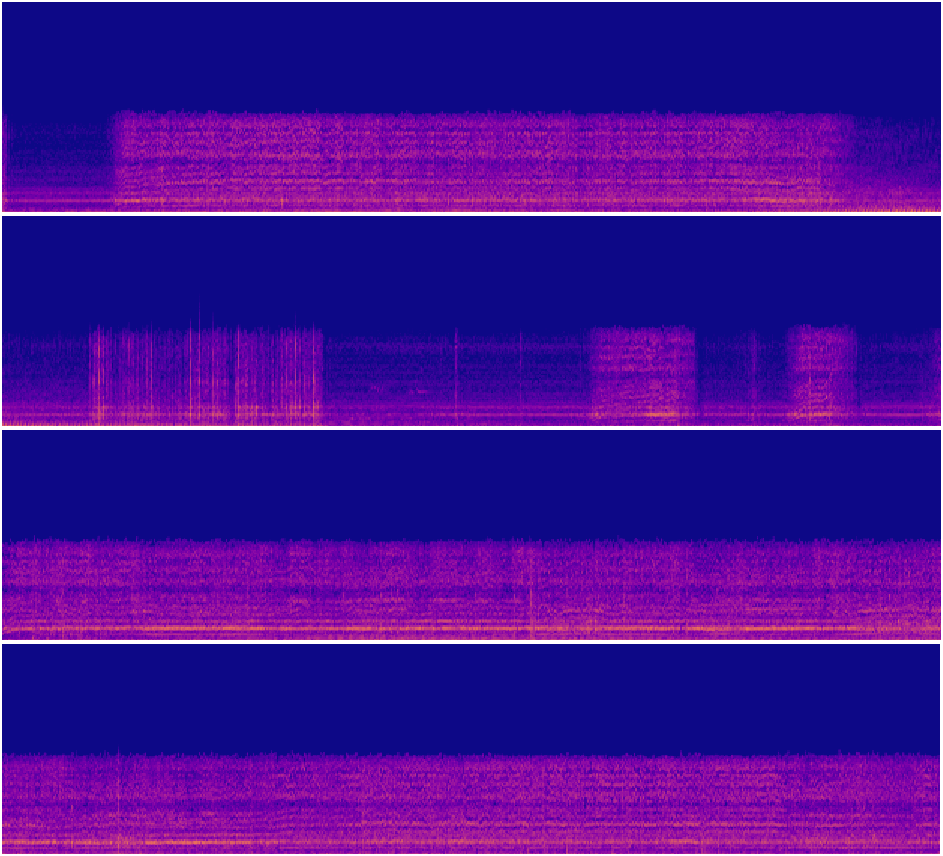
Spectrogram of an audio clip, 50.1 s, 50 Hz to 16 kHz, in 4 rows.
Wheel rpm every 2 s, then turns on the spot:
20, 150, 160, 160, 160, 80, 0, 30, 20, 0, 60, 50, 50, 140, 130, 130, 130, 130, 130, 140, 140, 150, 150, 160, 160.
14-18 20-22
